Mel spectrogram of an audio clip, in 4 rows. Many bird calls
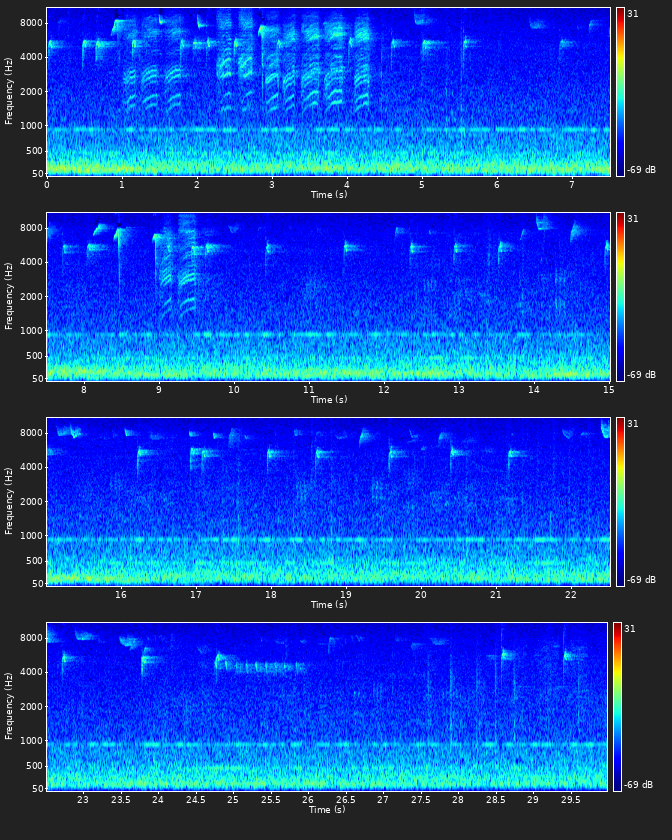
0.5 4.4

